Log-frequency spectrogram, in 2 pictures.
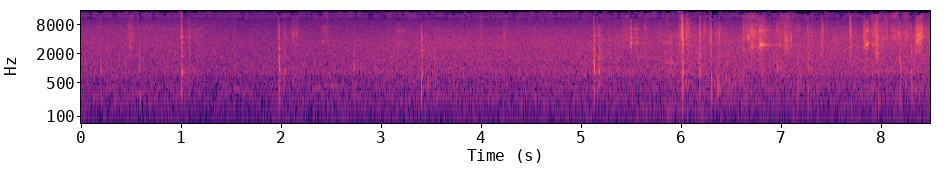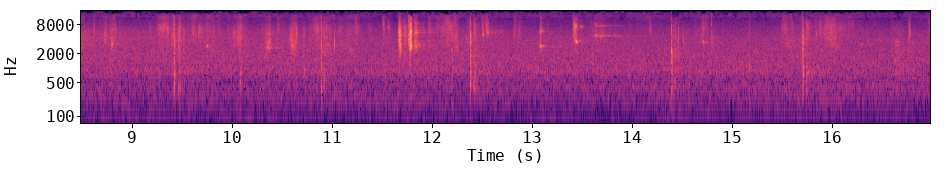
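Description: Tennis balls are struck with rackets in a rally, with sharp pops.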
